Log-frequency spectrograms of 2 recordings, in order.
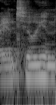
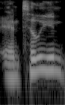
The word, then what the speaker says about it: Antillion: for Merch music or antillan in general where can they find it so we're basically or antillan band everywhere spelled like ant and million but like no n um and that's Twitter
